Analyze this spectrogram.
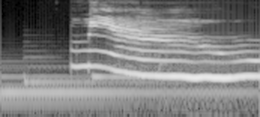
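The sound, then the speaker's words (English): A person imitates a cat with a single drawn-out meow that rises then slowly falls, fairly loud, over a steady low background hum. “Oh my goodness, you're a human. I thought you were a kitty cat. Your meow is so good.”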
